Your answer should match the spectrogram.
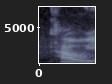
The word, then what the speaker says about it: Khao Yai: some nice islands but how would we say these in English kind of funny because it's probably mispronounced Thai but most people in English would say Cowie I call hyung and arrow one Falls so you say it that way in English people should understand if they know these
